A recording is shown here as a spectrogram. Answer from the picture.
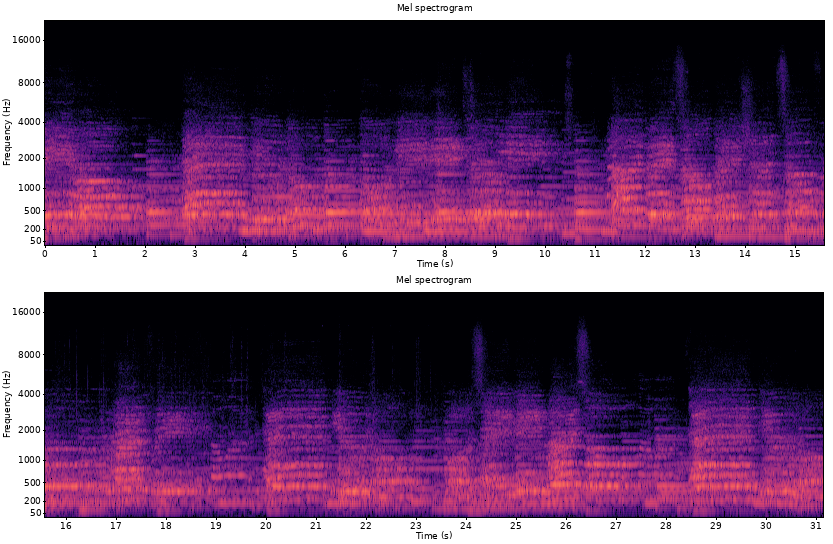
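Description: Voices singing a gospel hymn of thanksgiving to piano accompaniment, in sung phrases of several seconds with short breaks between them.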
